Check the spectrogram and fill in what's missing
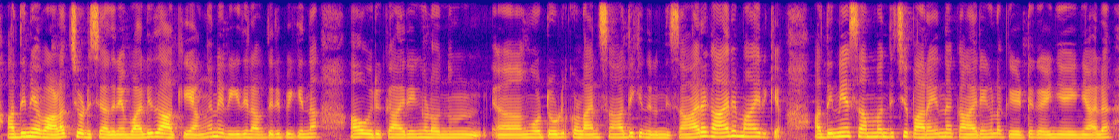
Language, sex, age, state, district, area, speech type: Malayalam, female, 30-45, Kerala, Kottayam, rural, spontaneous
